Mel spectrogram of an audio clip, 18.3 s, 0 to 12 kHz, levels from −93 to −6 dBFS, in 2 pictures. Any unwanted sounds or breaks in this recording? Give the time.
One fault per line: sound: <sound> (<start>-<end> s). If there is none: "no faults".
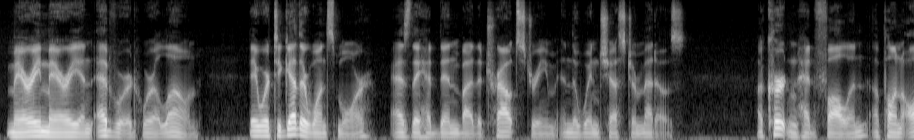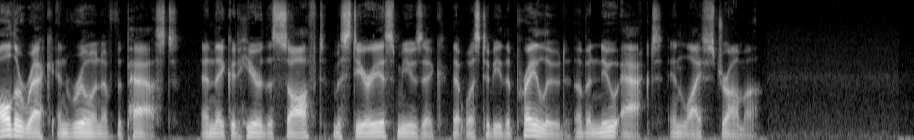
no faults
